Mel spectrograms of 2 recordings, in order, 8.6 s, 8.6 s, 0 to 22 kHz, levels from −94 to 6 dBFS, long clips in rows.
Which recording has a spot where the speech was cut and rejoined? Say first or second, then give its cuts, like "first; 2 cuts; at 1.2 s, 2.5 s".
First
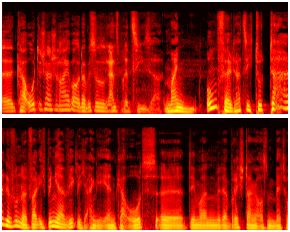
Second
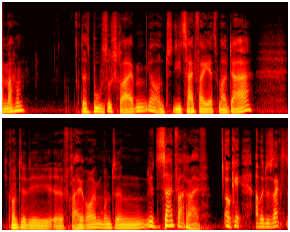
second; 3 cuts; at 1.2 s, 1.5 s, 7.0 s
